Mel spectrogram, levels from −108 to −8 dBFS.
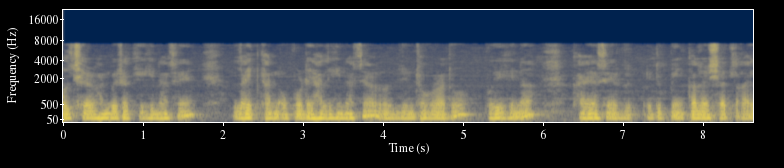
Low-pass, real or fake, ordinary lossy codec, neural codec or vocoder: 7.2 kHz; fake; none; vocoder, 24 kHz, 100 mel bands, Vocos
